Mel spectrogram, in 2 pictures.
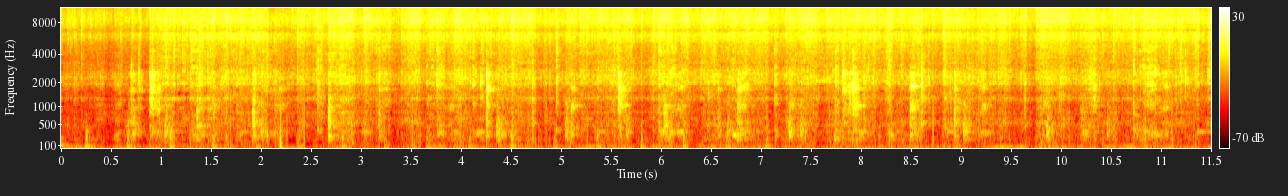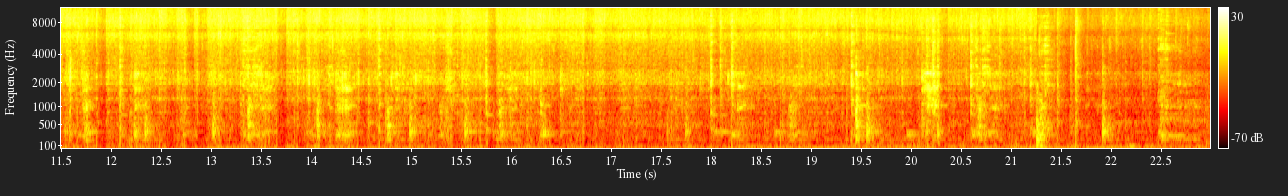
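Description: Diced potatoes, peanuts, onion and curry leaves sizzling in hot oil in a pressure cooker, stirred with a perforated metal spatula that repeatedly scrapes and taps against the bottom of the pot.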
